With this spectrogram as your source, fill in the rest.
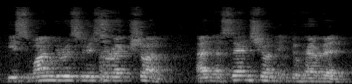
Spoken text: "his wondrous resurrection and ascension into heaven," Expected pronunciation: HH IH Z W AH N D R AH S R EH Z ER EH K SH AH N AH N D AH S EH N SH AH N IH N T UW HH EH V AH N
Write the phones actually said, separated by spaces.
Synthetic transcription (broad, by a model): HH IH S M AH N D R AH S R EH S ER EH K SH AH N AH N D AH S EH N SH AH N IH N T UW HH EH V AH N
